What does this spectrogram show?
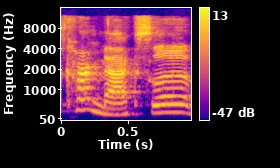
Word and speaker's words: Carmaxlla: The user, it's Carmaxlla. My real name is Carmella.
